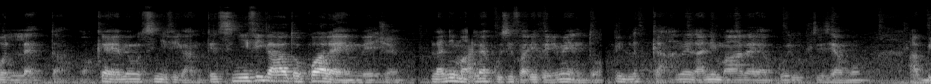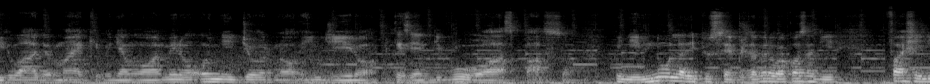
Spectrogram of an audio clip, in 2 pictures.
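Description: A call bitrate drop runs from 4.68 s to 11.01 s. The bandwidth estimate fell, so the encoder coded far more coarsely and trimmed high frequencies. The sound turns rough and muffled, worst for about 4 s, which fits a fall from roughly 128 to 28 kbps.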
